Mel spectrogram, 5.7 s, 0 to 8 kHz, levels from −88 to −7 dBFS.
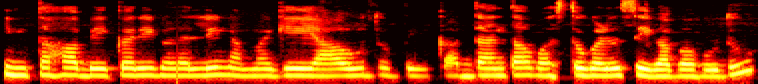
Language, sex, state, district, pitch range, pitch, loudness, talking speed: Kannada, female, Karnataka, Bijapur, 205-220 Hz, 215 Hz, -20 LUFS, 85 wpm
